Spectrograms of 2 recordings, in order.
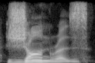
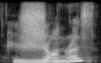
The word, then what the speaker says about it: genres: language is everyday language this can be said more French style with a z like sh but with voicing genres or more Americanized with a J like it's going to sound like a man's name JN genres genres or genres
